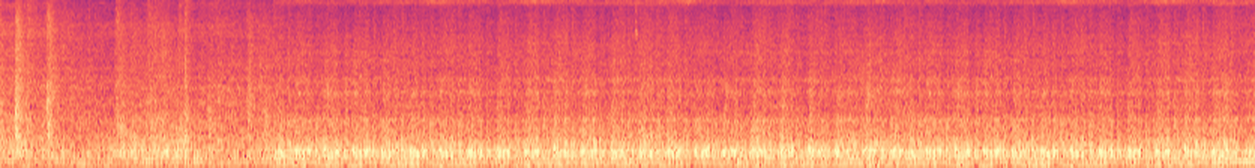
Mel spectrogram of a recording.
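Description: Kapotaksha Express train rolling through near Fultala railway station in Khulna, a loud steady rumble with rhythmic clickety-clack of wheels on the tracks, heard from on board with no talk.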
